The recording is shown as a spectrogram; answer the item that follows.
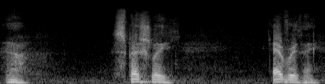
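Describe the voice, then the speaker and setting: An actor playing a weary, resigned husband in a radio mystery drama, terse and wry. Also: male voice, fairly low pitch, measured pace, breathy edge. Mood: uneasy. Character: weary, resigned husband and father stranded in fog.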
